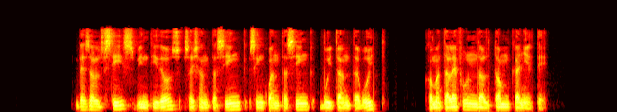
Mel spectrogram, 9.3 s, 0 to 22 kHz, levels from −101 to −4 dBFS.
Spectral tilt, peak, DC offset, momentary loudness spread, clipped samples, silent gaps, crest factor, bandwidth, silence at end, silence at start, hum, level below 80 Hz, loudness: -5 dB/octave; -2 dBFS; under 0.1%; 5 LU; under 0.1%; 6.00-6.05 s, 6.27-6.35 s; 18 dB; 8.2 kHz; 1.1 s; 1.15 s; none; -52 dBFS; -20 LUFS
